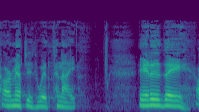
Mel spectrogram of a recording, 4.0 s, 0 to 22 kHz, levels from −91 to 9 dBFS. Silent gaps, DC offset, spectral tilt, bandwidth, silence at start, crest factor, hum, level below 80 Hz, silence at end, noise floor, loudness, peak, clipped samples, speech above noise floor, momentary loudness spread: none; under 0.1%; -6.5 dB/octave; 11.5 kHz; 0 s; 18 dB; none; -70 dBFS; 0 s; -53 dBFS; -26 LUFS; -10 dBFS; under 0.1%; 26 dB; 15 LU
